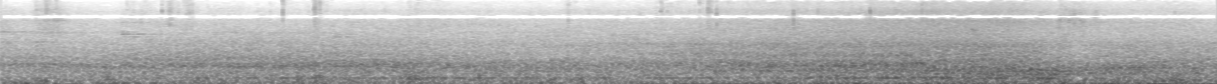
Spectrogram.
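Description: Road traffic on the causeway: vehicles going by, their tyre and engine noise growing louder toward the end, with wind rumbling on the microphone.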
